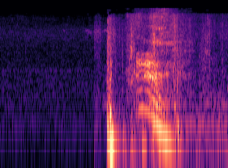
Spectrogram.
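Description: A body thuds heavily onto the ground.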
